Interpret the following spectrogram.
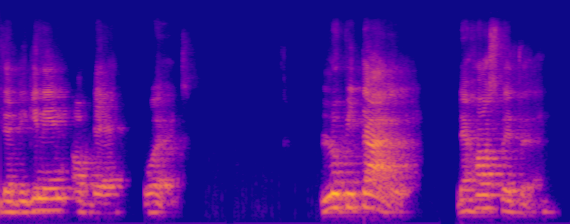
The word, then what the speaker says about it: l'hôpital: L'hôpital, the hospital. You can see we have a silent H that begins the word.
